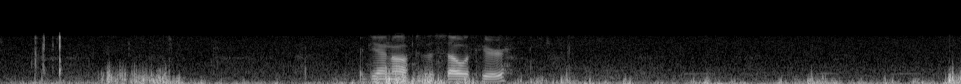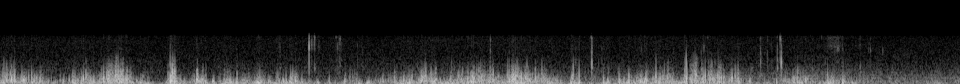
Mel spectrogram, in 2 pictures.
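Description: Strong wind gusts roar and buffet outdoors.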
